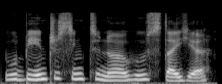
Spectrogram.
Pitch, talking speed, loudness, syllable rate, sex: 210 Hz, 245 wpm, -16 LUFS, 6.3 syllables/s, female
